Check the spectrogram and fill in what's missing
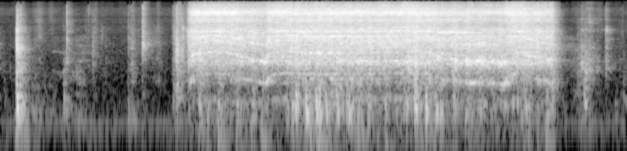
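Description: A power drill with a mixing paddle churns pollen patty mixture in a container, running as a loud, steady whir for about five seconds between brief scrapes and knocks.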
